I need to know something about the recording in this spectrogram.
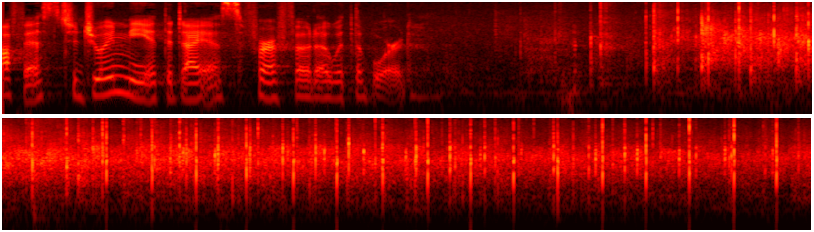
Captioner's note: applause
